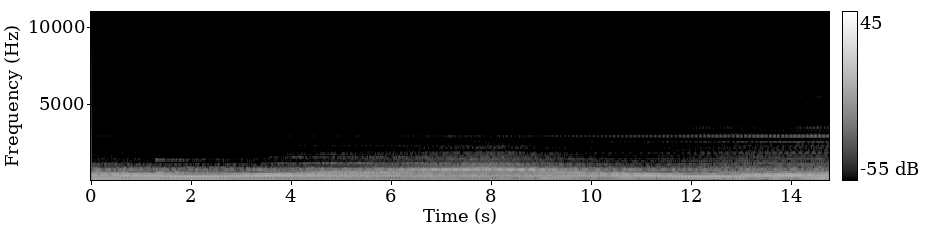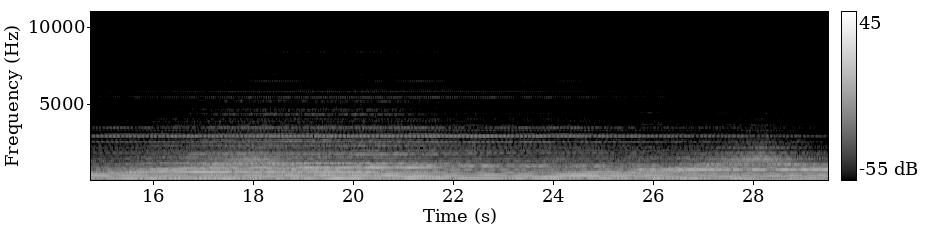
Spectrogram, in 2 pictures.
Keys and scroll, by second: 0.0 z, 5.1-6.8 typing, 8.4 Tab, 9.4 Return, 12.2-12.9 typing, 14.1 x, 17.8-18.7 typing, 19.9 z, 22.3 a, 27.3 ctrl+z.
